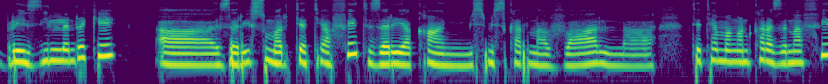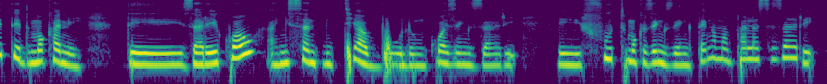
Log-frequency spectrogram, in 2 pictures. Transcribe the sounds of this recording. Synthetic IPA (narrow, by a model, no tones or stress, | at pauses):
brezilːanreke | azaɾesumaɾit̪iat̪eafet̪izaɾeakʰaɲimisimisi̥karnavalat̪iat̪eamaŋanukaɾazanafet̪ed̪emokane | d̪̥ezaɾekwawa̰ŋisant̪ʰiabulunikwazeɲizaɾe | efut̪imokəzeɲizeɲit̪eŋəmampalazəzaɾe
